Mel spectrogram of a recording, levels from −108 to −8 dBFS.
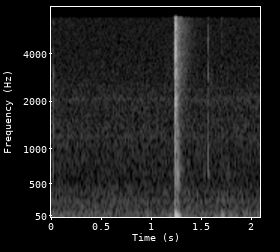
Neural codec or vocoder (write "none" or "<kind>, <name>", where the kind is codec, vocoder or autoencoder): none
